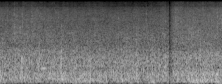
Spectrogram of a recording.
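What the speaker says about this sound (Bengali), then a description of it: "কি পরিমাণে বৃষ্টি হচ্ছে" Heavy rain pours down in a dense, loud, unbroken hiss, close by and steady throughout, with no voices.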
